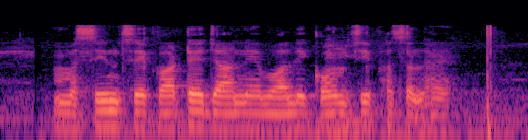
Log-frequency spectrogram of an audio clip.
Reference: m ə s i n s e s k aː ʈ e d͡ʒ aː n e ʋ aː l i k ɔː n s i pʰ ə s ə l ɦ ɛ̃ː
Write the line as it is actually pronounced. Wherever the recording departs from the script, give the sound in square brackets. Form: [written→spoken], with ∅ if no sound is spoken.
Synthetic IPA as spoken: m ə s [i→iː] n s e [s→∅] k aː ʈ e d͡ʒ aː n e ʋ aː l i k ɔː n s i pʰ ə s ə l ɦ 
